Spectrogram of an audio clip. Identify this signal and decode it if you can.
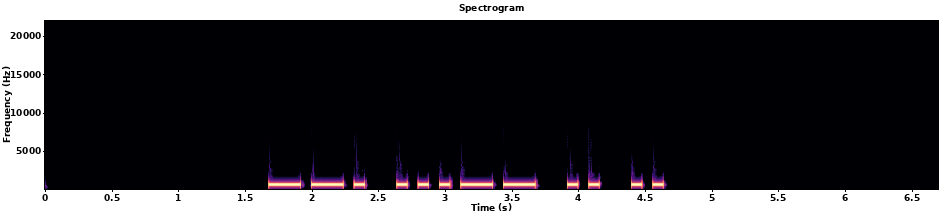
Morse code, heard as a keyed tone, about 15 wpm, 700 Hz. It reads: G3II
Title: DXCC-100 Call Signs - 4 Characters - Repeated 2x - 15wpm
